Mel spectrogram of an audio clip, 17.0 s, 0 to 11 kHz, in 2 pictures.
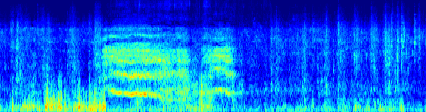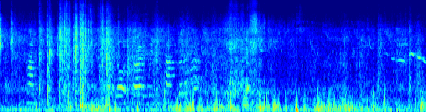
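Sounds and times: hoofbeats on sand: 0.0 - 17.0
horse whinnying: 2.0 - 4.9.

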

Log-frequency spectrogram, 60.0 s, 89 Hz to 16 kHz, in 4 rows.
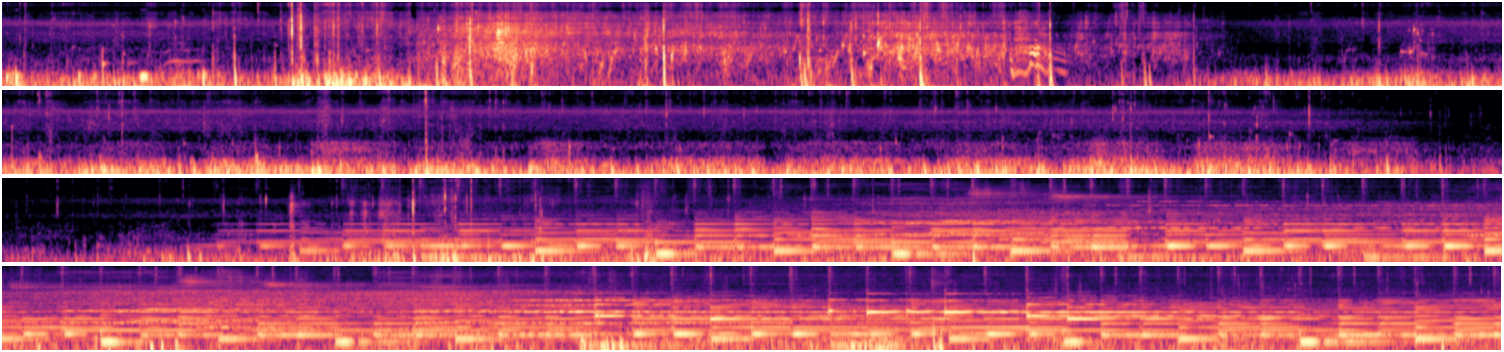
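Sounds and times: crackles and knocks: 0.0 - 59.9
muffled underwater rumble: 0.0 - 59.9
water sloshing and bubbling: 0.0 - 59.9
music: 32.1 - 59.9.

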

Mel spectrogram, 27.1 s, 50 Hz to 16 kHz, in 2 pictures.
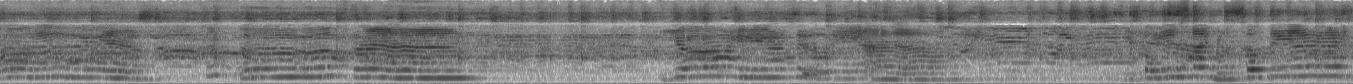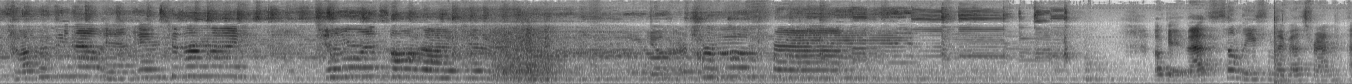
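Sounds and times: woman singing pop song: 0.0 - 23.7
backing music: 0.0 - 25.0
woman's voice: 25.1 - 27.0.

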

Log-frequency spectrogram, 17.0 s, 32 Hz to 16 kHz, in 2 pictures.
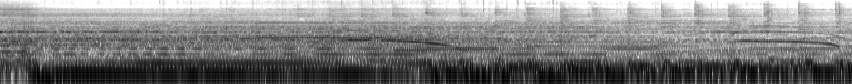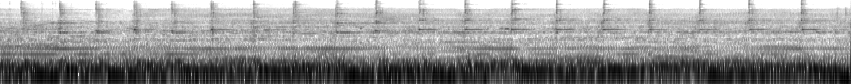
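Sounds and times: rock band playing live: 0.0 - 17.0.

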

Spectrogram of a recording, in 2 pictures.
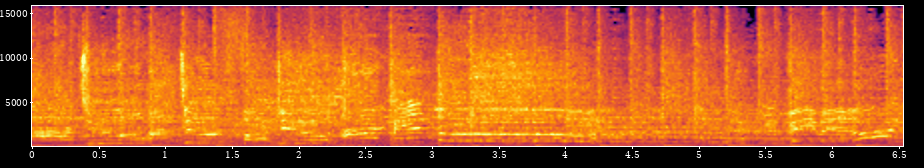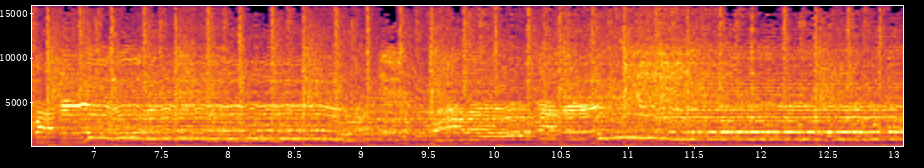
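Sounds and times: live pop song: 0.0 - 13.0.

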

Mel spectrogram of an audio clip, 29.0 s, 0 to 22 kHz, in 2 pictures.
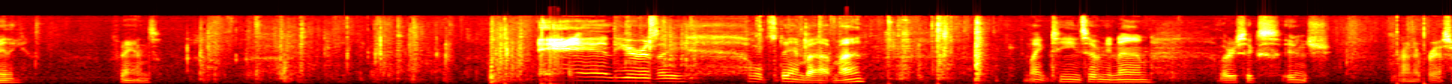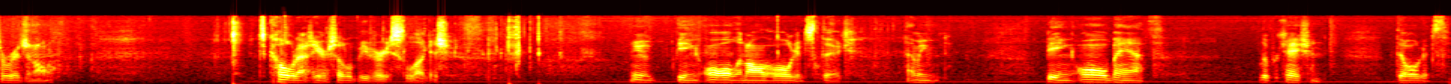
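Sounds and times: faint room hiss: 0.0 - 29.0.

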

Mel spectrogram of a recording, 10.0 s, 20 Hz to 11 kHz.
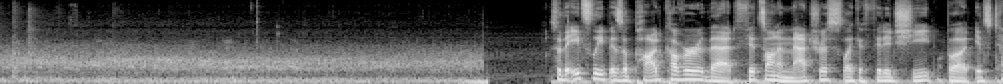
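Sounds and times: low rumble: 0.0 - 4.9
roadside background noise: 0.0 - 5.4.

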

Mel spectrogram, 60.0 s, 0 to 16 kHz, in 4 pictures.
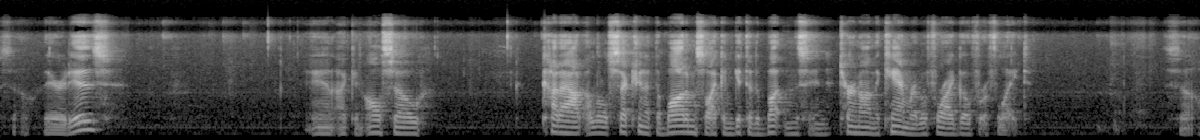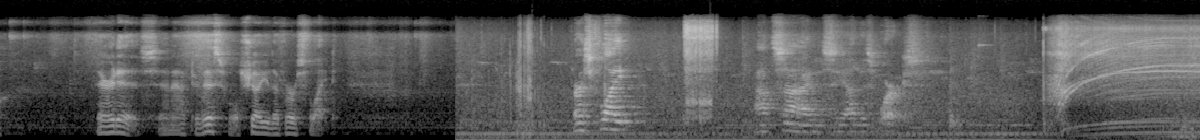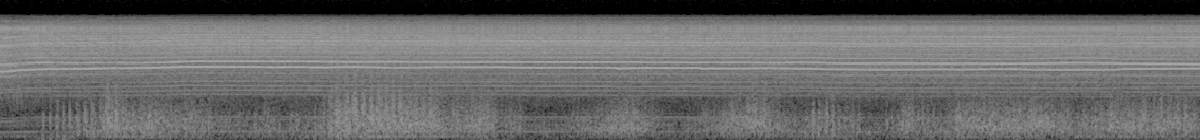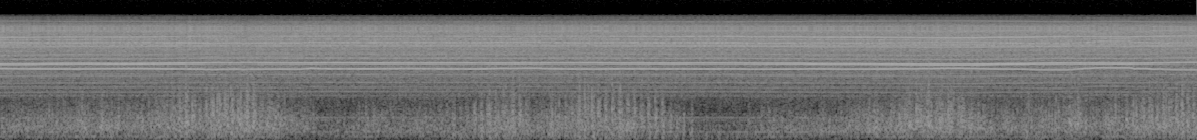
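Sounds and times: electric motor whine: 20.7 - 59.9
rotor wash on microphone: 20.7 - 59.9.

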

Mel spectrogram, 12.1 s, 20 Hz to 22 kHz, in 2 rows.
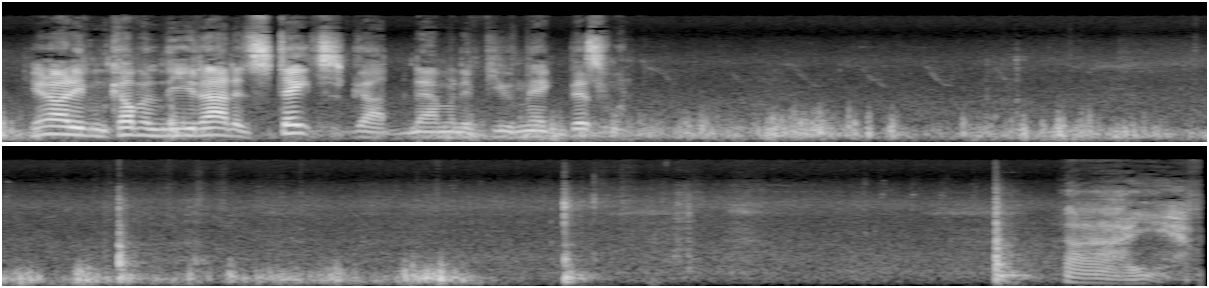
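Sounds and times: knives striking wooden board: 11.0 - 11.2.

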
